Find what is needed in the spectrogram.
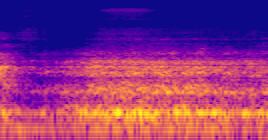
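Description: Theatre audience laughing after a punchline, heard through a television's speaker.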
